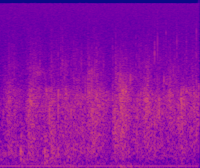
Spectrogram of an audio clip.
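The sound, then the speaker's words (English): An audience applauds the volunteers who pulled a cornerstone out in a demonstration, a steady, dense wash of clapping hands that holds at an even, moderate loudness for a couple of seconds with no voices standing out. “All right, give them a round of applause.”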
